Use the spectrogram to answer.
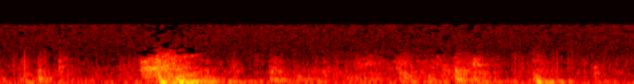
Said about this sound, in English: The door's locked. Oh, we must break it open then. Come on. One, two.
